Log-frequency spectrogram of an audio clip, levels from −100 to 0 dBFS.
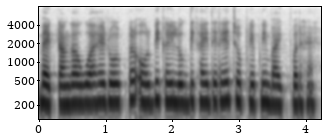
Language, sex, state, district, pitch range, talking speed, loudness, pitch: Hindi, female, Bihar, Katihar, 210-225 Hz, 280 wpm, -16 LUFS, 220 Hz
